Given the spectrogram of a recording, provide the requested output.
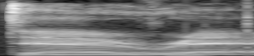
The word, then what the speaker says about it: Derek: Like, I'm a wreck of a person, and then it starts with duh, which is the stupidest syllable sound that you could imagine. Derek. So it's pronounced Derek.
